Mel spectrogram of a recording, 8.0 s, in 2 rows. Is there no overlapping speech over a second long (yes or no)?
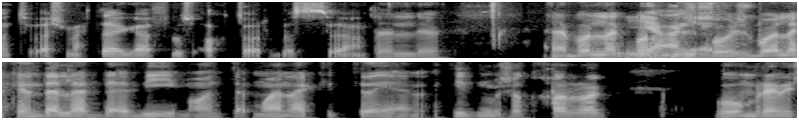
yes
